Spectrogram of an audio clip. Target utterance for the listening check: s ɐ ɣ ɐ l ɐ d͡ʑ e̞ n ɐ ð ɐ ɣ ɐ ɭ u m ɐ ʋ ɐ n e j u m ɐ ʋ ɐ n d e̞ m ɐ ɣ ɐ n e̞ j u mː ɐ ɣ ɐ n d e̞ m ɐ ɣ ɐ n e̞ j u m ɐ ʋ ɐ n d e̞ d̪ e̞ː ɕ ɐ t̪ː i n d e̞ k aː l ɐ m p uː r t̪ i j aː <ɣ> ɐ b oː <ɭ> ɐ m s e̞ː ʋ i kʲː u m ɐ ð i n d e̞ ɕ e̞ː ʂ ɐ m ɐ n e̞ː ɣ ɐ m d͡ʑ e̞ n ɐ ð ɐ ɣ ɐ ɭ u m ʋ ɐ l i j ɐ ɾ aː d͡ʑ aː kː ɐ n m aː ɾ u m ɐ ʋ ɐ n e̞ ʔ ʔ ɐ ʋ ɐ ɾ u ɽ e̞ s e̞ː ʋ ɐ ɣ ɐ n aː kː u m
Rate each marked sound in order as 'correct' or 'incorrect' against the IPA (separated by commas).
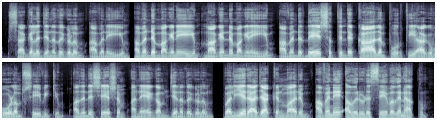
correct, correct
